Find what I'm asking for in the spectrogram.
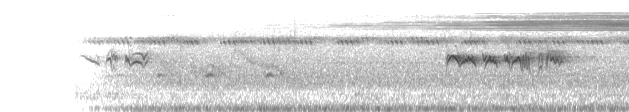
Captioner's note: bird sounds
